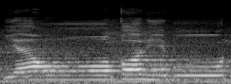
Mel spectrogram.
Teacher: Di sini ada ikhfa pada huruf isti'la, maka dibaca tebal dengungnya. Yang qalibun, enggak boleh tipis.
